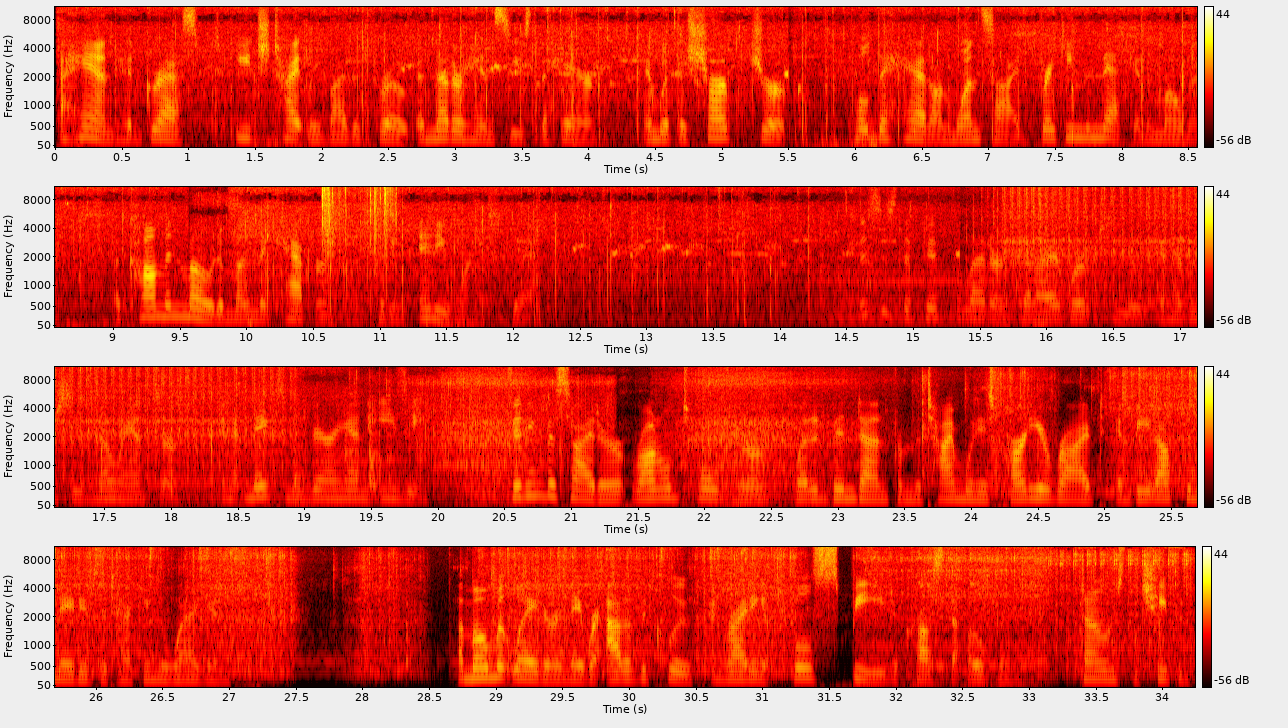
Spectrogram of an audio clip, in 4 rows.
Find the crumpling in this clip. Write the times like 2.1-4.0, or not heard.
10.6-11.2.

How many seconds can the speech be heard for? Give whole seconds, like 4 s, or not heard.
30 s.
